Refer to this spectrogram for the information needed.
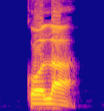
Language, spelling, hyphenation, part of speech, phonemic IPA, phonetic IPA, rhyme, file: Bengali, কলা, ক‧লা, noun, /kɔ.la/, [ˈkɔ.läˑ], -ɔla, LL-Q9610 (ben)-কলা.wav
- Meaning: 1. banana (fruit); plantain (fruit) 2. nothing, nought 3. the thumb 4. art 5. tissue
